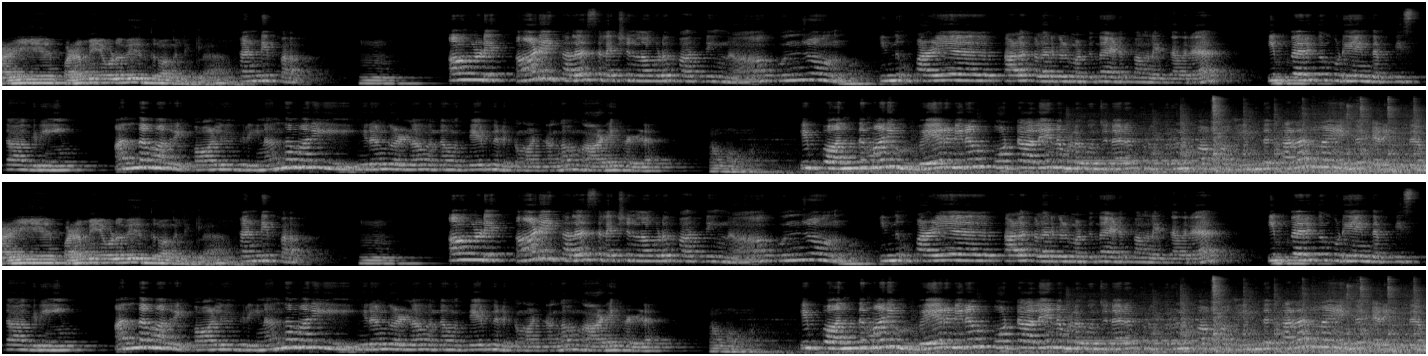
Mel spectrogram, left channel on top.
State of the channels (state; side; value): identical; both; correlation 1.00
